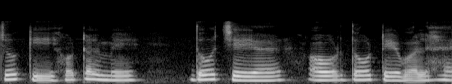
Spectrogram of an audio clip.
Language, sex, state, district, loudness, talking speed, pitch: Hindi, female, Himachal Pradesh, Shimla, -16 LUFS, 120 wpm, 190 Hz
